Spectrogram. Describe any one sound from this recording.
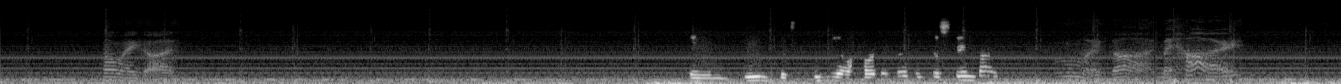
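A young woman speaks softly and playfully into a microphone.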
